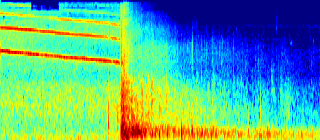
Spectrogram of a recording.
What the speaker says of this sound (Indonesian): Kita nyalakan. Seperti itu Pearl Thunder.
